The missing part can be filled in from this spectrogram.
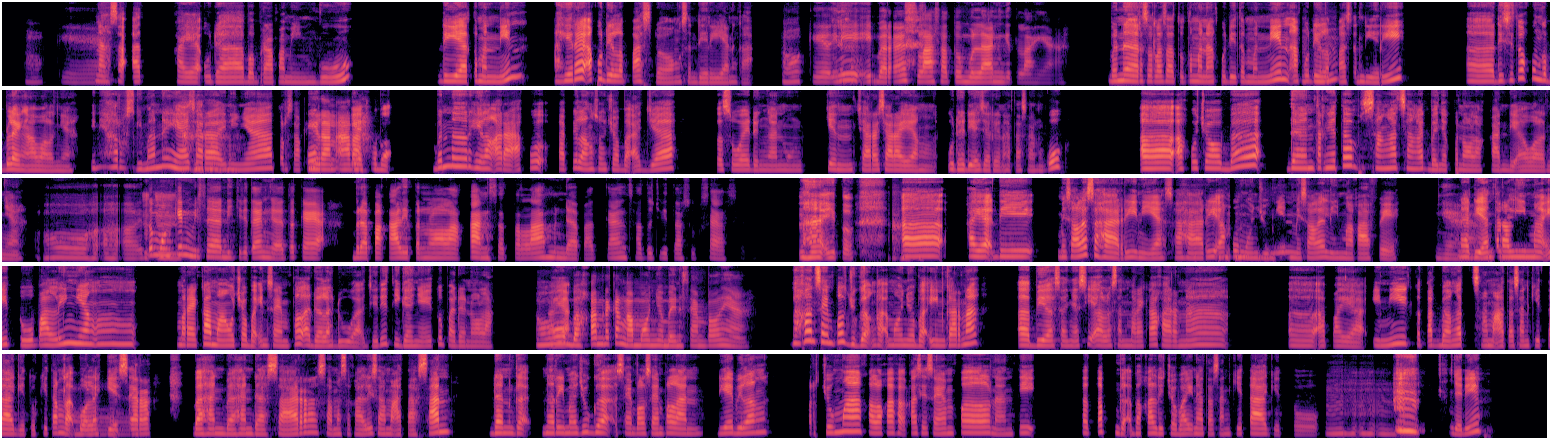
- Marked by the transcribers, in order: other background noise; chuckle; in English: "nge-blank"; chuckle; laughing while speaking: "Nah"; chuckle; other noise; throat clearing
- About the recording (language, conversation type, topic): Indonesian, podcast, Pernahkah kamu mengalami kelelahan kerja berlebihan, dan bagaimana cara mengatasinya?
